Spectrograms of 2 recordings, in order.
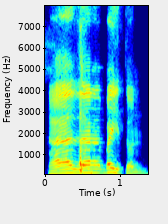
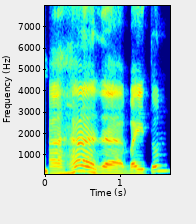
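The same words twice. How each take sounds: First: "Hadza baitun" slow, falling at the end; statement intonation. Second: "Ahadza baitun" slow, rising at the end; question intonation. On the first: Teacher models the answer for students, declarative "Hadza baitun". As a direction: state "Hadza baitun" as a fact, unhurried, settling downward. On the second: Teacher models a yes-no question for students, questioning "Ahadza baitun". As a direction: ask "Ahadza baitun" drawn out, lifting the last syllable. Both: Shown as a demonstration. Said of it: "Intonasi istifham, ya, dengan pernyataan itu berbeda".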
